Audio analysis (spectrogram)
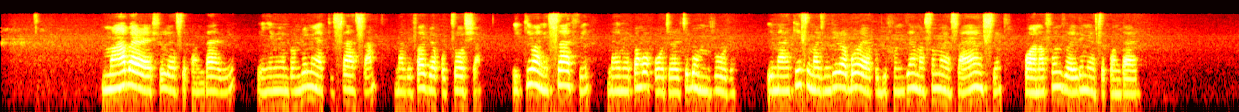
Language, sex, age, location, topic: Swahili, female, 25-35, Dar es Salaam, education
